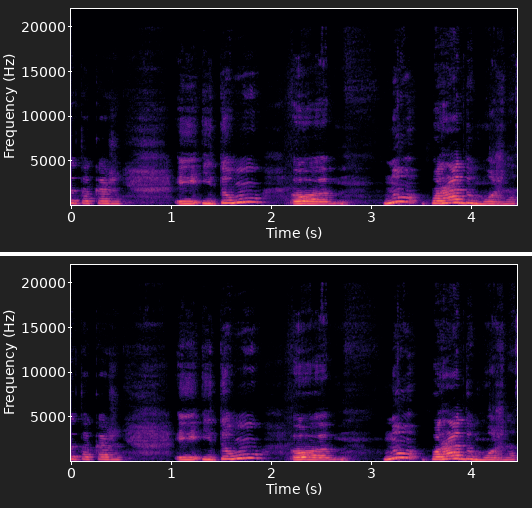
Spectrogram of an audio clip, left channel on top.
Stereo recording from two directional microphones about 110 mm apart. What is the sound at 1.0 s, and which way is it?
Speech, 35° right (ahead or behind).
